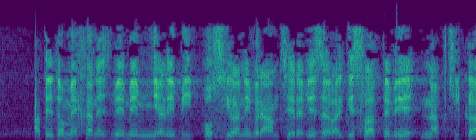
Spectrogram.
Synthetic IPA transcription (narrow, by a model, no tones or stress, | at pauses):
ʔat̪ɪt̪o̞mɛxanɪzmɪmɪmɲɛlɪbiːt̪̚po̞siːlɛnɪvɾaːmt͡sɪɾɛvɪzɛlɛɡɪslat̪ɪvɪnapr̝̥iːkla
